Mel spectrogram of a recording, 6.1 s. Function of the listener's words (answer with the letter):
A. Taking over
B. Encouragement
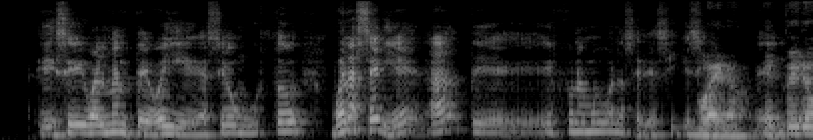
A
